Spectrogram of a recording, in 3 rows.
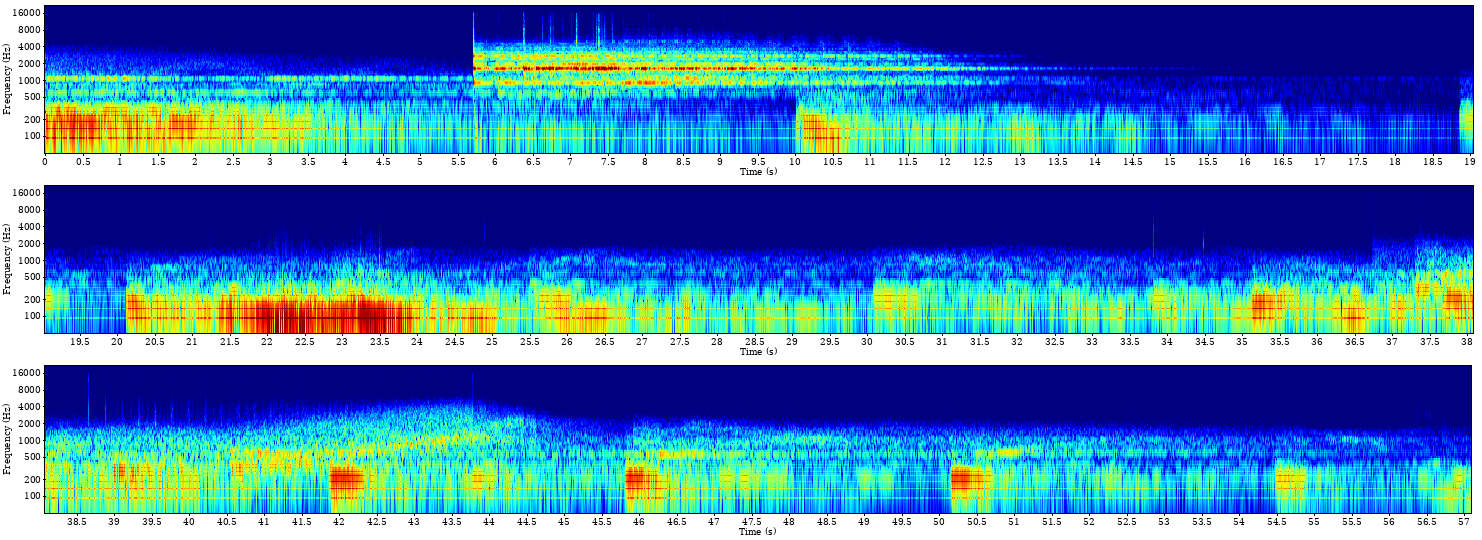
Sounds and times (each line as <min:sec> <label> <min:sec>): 0:00.0 Trippy Drone 0:14.2
0:05.7 crackle 0:13.8
0:20.4 Trippy Drone 0:57.1
0:36.8 crackle 0:54.8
